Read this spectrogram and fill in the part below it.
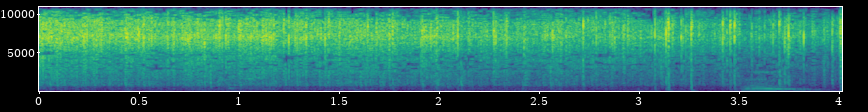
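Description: Tomatoes frying in a pan, a steady bright sizzle with scattered stirring clicks and scrapes toward the end, close up and without speech.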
